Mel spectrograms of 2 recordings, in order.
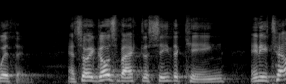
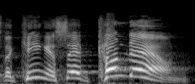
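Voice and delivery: a soldier yelling an order uphill; commanding shout; 9 semitones higher, 10 dB louder, slower than usual. Retold or imitated. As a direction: bark it out, high and loud. Captain barking order at Elijah.

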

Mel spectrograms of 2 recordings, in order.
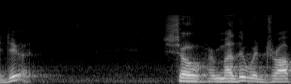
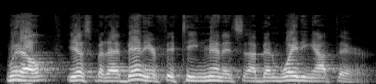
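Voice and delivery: loud, higher indignant protest; indignant complaint; 5 semitones higher, 14 dB louder than usual. Retold or imitated. Impatient teenager scolds the pastor for keeping her waiting, loud. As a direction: let him have it, offended.

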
